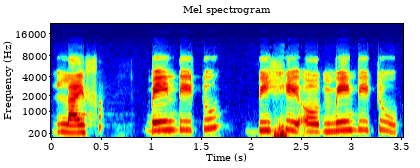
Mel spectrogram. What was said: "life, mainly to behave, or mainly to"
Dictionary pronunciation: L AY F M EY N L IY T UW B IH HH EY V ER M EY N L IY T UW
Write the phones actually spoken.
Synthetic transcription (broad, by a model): L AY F M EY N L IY T UW B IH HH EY ER M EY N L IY T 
